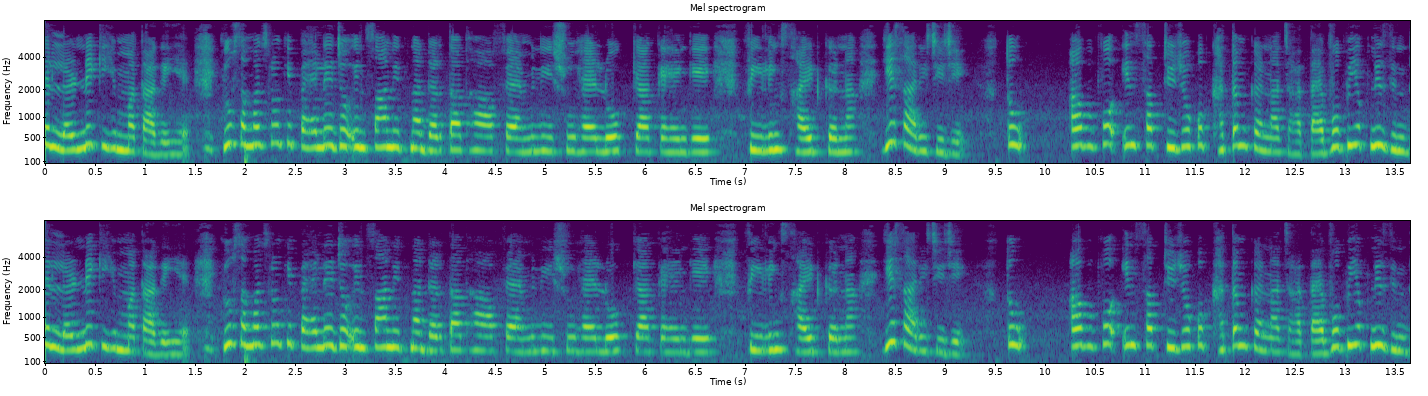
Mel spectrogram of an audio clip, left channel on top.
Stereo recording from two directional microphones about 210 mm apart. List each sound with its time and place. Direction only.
0.0 s a woman's voice: 40° left (ahead or behind)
